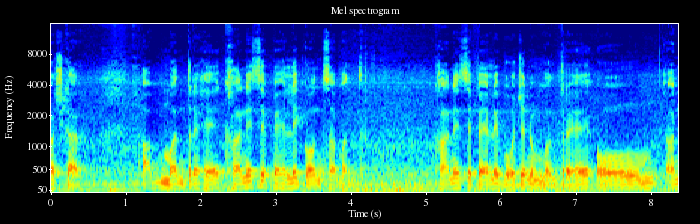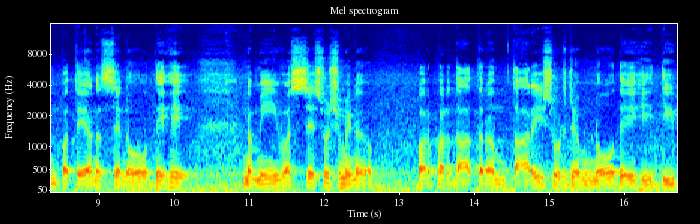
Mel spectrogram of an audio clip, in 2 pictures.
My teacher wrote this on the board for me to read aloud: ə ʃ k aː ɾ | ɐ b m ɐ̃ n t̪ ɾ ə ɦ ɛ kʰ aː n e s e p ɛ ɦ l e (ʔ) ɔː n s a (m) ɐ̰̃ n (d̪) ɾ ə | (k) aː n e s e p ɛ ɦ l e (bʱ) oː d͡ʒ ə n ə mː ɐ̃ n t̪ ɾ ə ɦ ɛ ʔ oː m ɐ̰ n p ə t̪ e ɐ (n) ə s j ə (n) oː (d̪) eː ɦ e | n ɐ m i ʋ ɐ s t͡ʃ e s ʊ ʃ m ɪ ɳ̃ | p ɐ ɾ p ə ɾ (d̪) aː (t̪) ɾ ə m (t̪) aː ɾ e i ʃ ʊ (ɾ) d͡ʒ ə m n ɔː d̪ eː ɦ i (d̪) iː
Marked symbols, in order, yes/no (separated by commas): no, yes, no, no, yes, yes, yes, yes, yes, yes, yes, yes, yes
